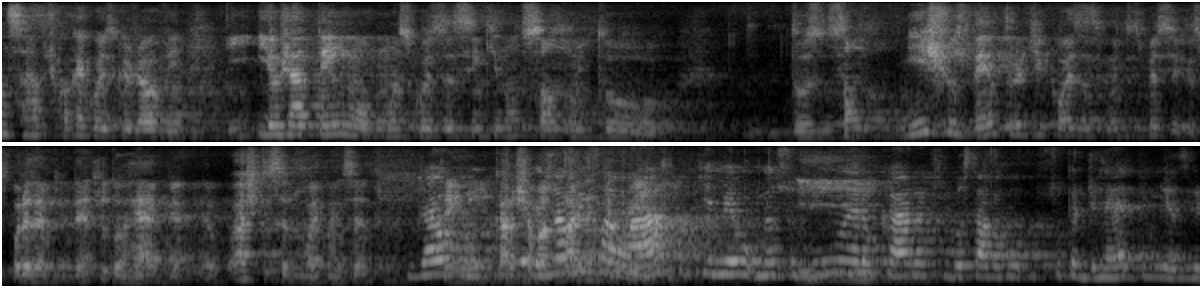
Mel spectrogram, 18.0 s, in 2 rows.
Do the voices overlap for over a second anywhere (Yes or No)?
Yes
